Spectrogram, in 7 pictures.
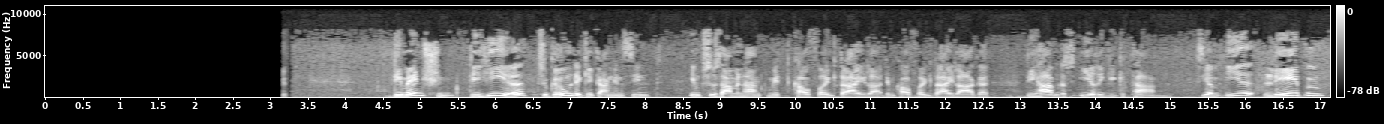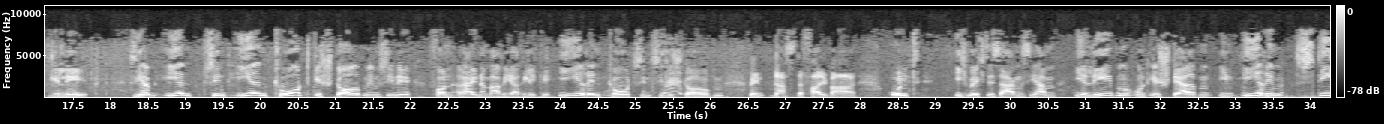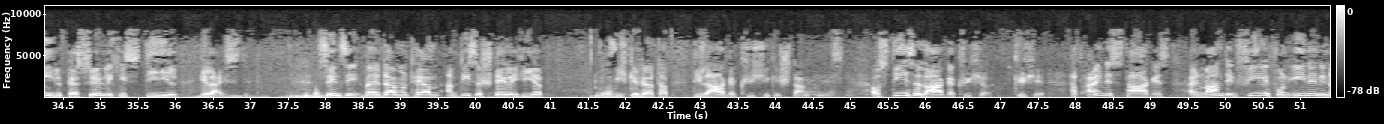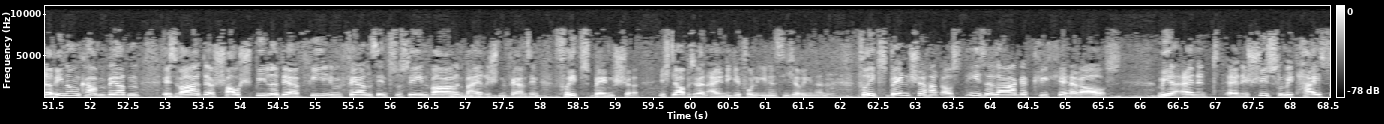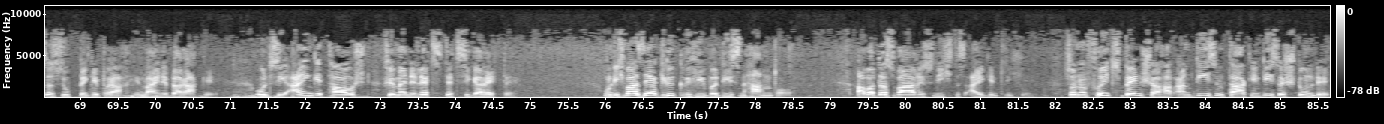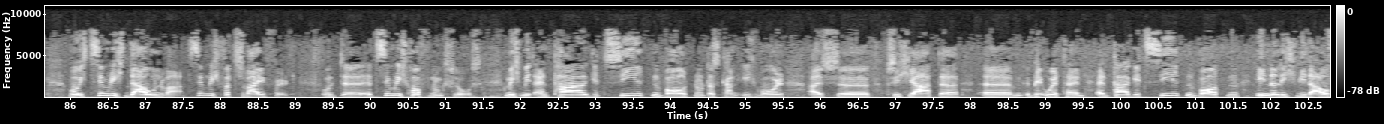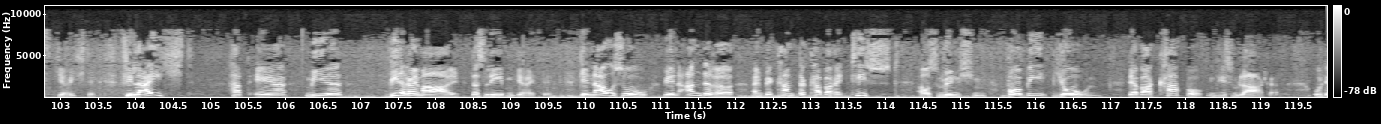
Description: Landsberger Zeitgeschichte: Tondokument - Viktor Frankl
Viktor Frankl: Auszug aus der Rede am 11. November 1984 in Kaufering anlässlich der Einweihung des Gedenksteins auf dem ehemaligen KZ-Lager Kaufering III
